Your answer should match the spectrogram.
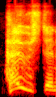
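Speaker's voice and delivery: Houston drawled high like a country Texan; Texas drawl. Shown as a demonstration. Friends greet anything Houston with a drawled Houston. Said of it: "that's how we say it".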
